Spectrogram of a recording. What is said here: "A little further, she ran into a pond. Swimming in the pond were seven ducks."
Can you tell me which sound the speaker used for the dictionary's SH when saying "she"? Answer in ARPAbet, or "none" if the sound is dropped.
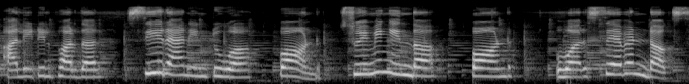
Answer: S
